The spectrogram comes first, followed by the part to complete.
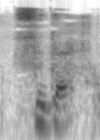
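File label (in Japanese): "suga", 南山形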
